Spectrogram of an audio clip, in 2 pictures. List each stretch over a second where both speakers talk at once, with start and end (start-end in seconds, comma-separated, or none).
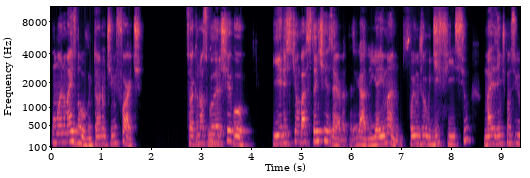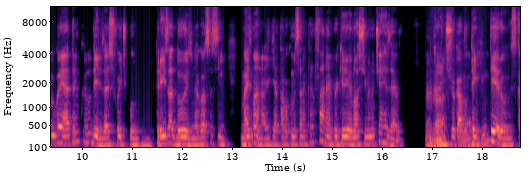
16.9-18.2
